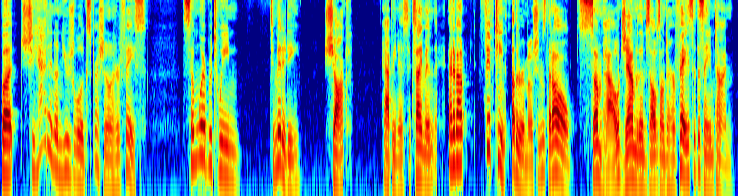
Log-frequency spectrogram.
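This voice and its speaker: A storyteller giving an expressive, scripted reading of narration for a fan fiction story. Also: medium pitch, normal speed, creaky, no room sound, studio quality.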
